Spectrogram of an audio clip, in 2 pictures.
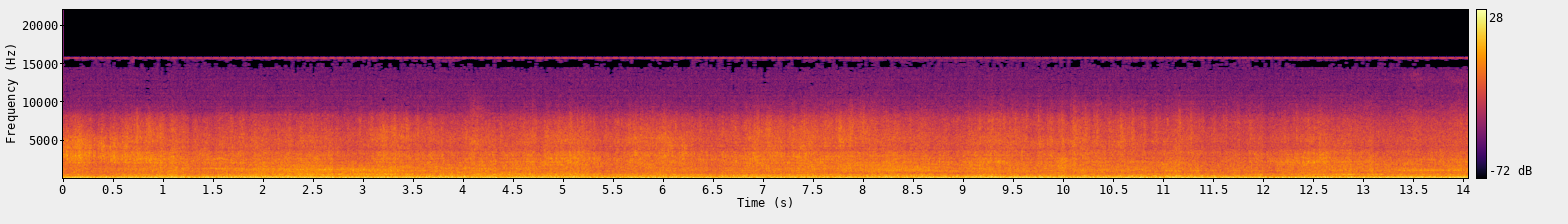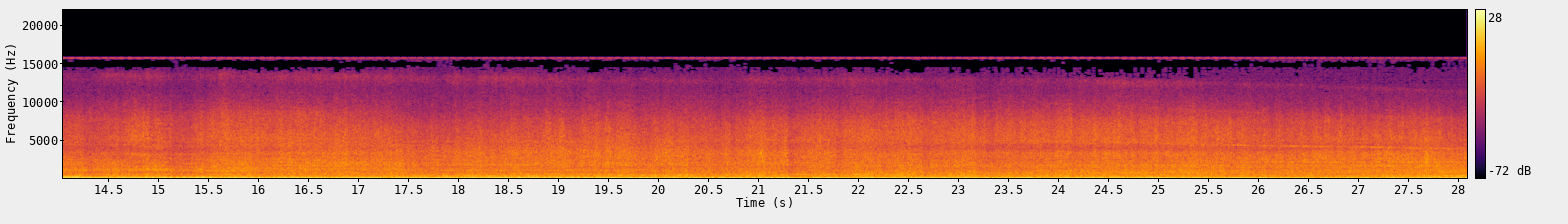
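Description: Norfolk Southern diesel freight locomotives pulling a container train past, a steady low engine drone over the rumble and clicking of wheels on the rails.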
